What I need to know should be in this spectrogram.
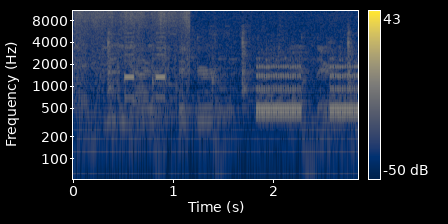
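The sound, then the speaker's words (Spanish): Telephone keypad tones sound as someone dials a call: a few short dual-tone beeps, then two longer sustained tones, with faint voices underneath. “Solo hago una llamada rápidamente y ya estaré listo.”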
